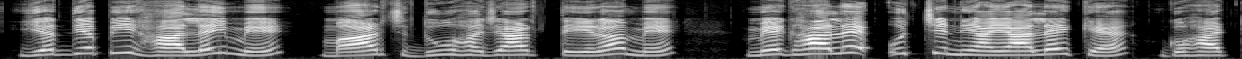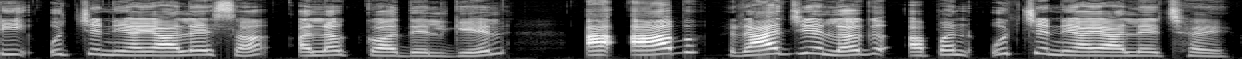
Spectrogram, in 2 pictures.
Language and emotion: Maithili, neutral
